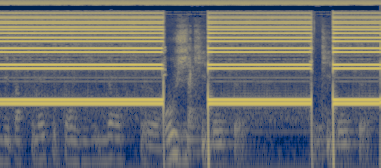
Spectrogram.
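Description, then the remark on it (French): A loud, piercing FR-Alert emergency alert tone blares steadily on a phone in place of the usual text message tone, cutting out briefly twice before resuming, with a person speaking faintly underneath. “Quand vous recevez ce message-là, vous n'avez pas la sonnerie de votre texto habituel, vous recevrez ce son un peu strident qui est volontaire afin que vraiment vous puissiez lire le message.”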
